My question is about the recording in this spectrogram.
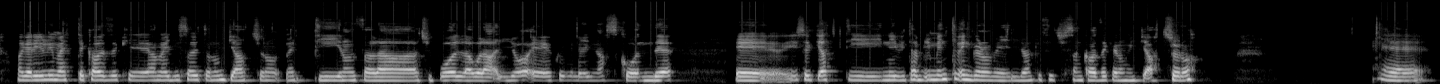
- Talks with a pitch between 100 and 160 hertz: No, high, 190 Hz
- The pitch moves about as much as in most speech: No, narrow, 1.6 semitones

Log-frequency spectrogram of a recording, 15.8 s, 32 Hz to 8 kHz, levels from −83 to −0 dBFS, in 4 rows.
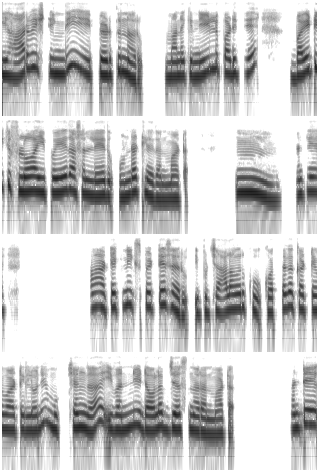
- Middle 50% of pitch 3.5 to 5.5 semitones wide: No, average, 2.9 semitones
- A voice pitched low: No, high, 240 Hz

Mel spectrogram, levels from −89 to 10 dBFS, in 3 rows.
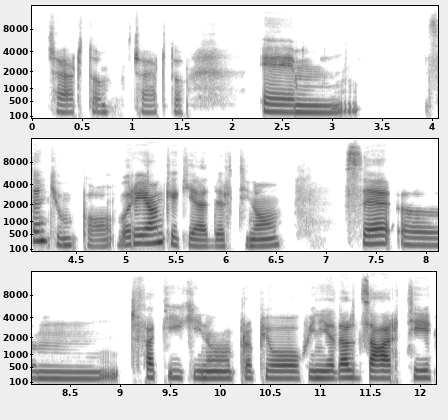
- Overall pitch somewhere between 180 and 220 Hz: Yes, high, 190 Hz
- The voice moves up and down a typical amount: No, narrow, 1.7 semitones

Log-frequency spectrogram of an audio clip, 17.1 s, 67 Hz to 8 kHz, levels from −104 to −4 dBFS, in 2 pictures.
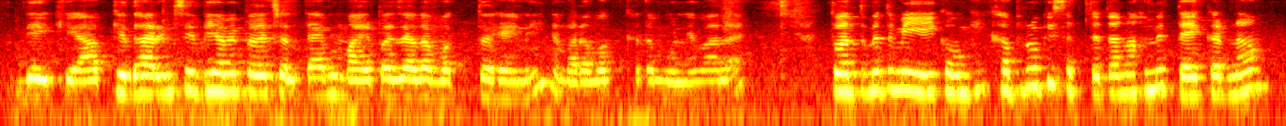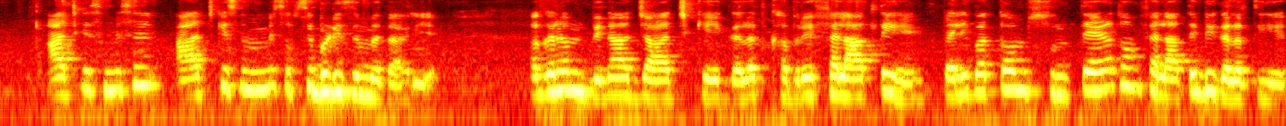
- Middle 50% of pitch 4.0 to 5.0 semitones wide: Yes, average, 4.7 semitones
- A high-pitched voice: Yes, high, 230 Hz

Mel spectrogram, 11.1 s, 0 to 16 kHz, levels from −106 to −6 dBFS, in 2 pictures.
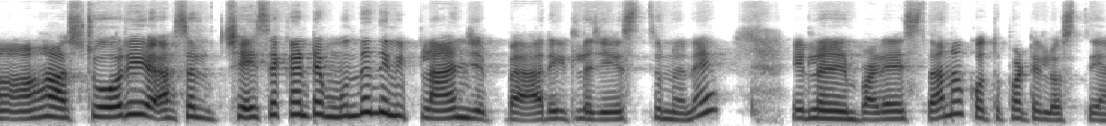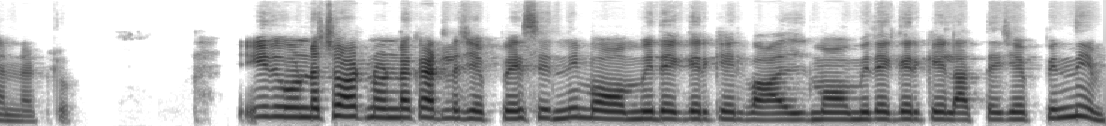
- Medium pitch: No, high, 225 Hz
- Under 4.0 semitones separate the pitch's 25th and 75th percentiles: No, average, 4.6 semitones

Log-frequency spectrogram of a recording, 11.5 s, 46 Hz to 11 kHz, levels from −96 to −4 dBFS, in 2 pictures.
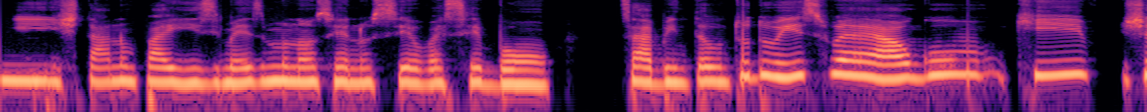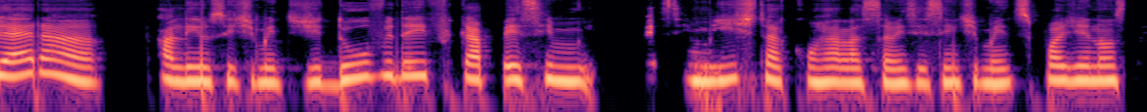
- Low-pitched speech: No, high, 210 Hz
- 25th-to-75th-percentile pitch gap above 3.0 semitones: Yes, average, 3.8 semitones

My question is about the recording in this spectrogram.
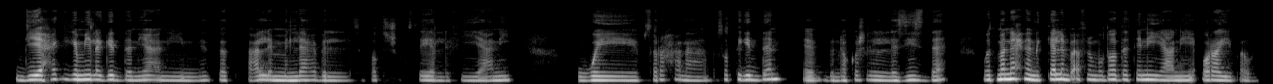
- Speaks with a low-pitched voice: No, high, 195 Hz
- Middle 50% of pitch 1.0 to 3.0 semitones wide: Yes, narrow, 2.4 semitones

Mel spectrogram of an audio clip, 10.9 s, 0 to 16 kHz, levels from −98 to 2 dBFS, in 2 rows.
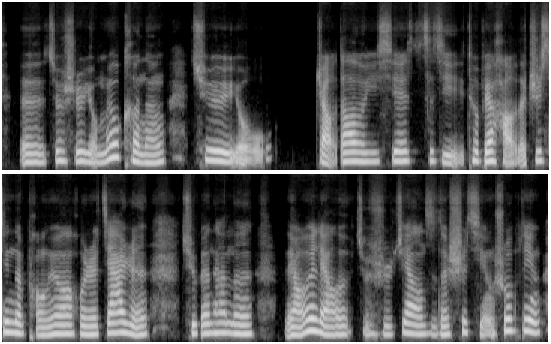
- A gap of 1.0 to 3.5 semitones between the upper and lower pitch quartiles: Yes, narrow, 2.6 semitones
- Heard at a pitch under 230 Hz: Yes, high, 200 Hz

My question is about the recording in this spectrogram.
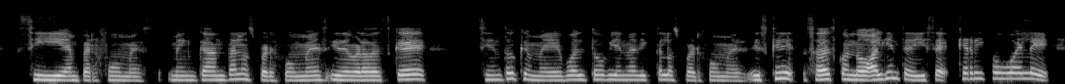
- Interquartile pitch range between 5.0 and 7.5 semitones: No, narrow, 2.5 semitones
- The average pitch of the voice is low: No, high, 205 Hz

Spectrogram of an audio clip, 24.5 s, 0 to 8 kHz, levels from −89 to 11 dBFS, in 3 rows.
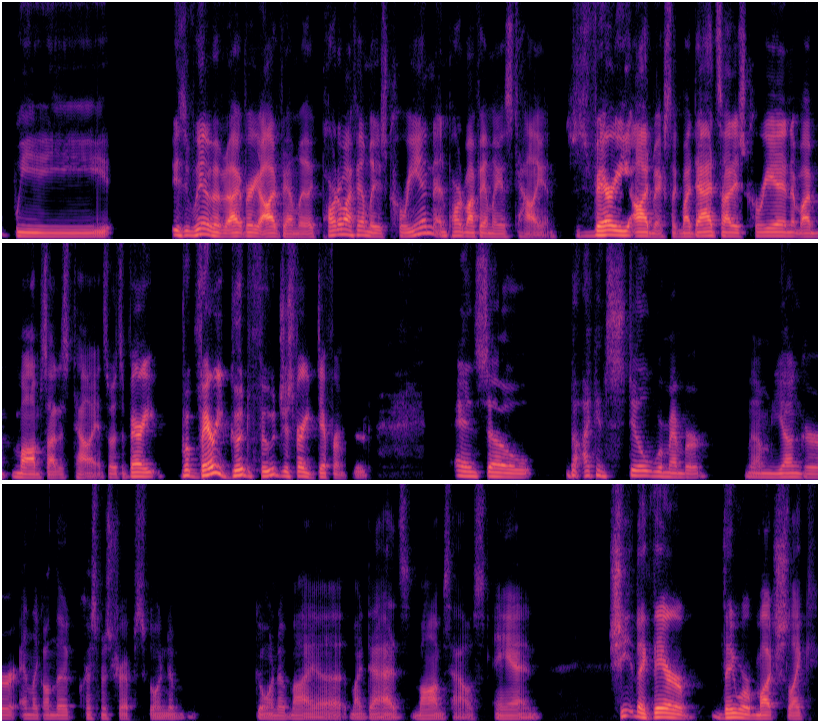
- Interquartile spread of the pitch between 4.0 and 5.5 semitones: Yes, average, 5.0 semitones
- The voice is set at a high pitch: No, low, 120 Hz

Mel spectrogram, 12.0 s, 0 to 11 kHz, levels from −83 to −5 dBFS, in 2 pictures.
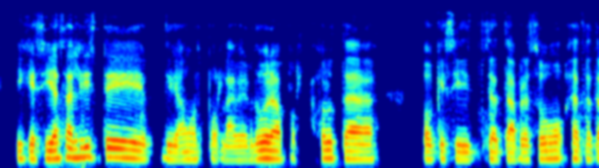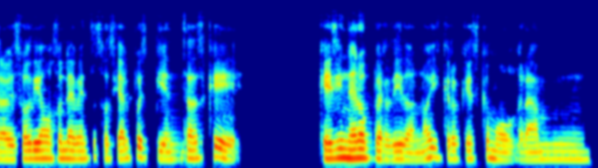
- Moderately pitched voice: No, low, 115 Hz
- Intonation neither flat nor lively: No, narrow, 2.2 semitones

